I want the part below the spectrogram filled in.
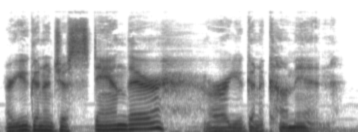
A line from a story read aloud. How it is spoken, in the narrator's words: my father said in his usual gruff, slow tone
